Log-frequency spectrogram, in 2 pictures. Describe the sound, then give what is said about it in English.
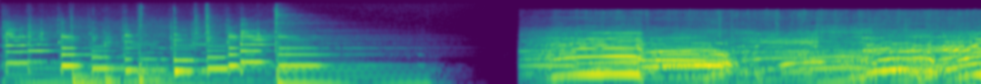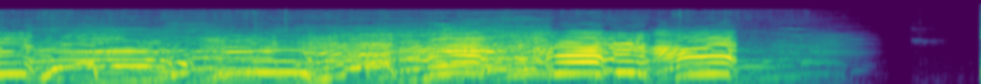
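A brief burst of plucked, musical tones gives way to a loud, dense chorus of cattle mooing, many overlapping lowing calls rising and falling continuously for about twelve seconds before stopping. “So I have to go find my own moo now.”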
